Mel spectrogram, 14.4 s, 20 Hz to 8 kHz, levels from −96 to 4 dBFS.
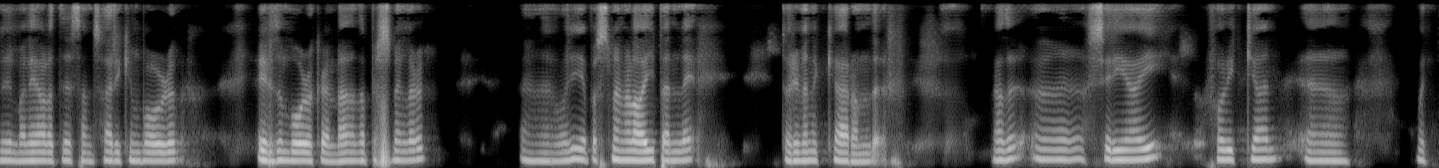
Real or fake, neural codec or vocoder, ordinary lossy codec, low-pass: fake; codec, 24 kHz, 0.9 kbps, WavTokenizer, large speech release; none; 7.2 kHz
